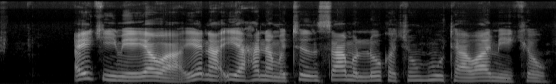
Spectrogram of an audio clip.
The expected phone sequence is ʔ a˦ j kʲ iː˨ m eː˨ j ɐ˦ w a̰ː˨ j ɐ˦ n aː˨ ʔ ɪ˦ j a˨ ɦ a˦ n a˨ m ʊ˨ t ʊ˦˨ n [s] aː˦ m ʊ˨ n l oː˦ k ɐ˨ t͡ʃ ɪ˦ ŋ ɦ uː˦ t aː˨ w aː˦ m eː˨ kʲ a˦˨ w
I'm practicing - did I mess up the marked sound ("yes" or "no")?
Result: no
